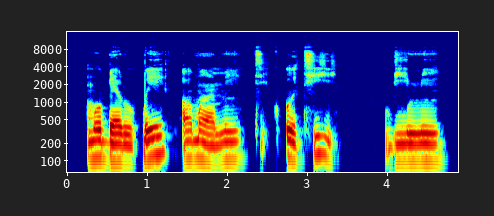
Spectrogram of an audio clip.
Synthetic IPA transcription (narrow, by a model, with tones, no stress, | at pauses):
mo˧bɛ˨ɾu˨k͡pe˨˦ | ɔ˧mãː˦˨mĩ˧ti˦ko˦˨tʰi˨˦˨ | bi˨˦mĩ˧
